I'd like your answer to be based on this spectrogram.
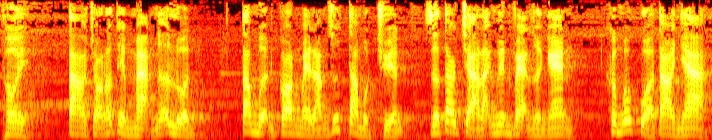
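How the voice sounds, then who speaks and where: Man doing a gruff teasing old ancestor spirit. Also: medium pitch, expressive, brisk, a bit bright, soft background music, close to an everyday voice. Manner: gruff, bantering, folksy. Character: teasing old great-grandfather spirit, male.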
